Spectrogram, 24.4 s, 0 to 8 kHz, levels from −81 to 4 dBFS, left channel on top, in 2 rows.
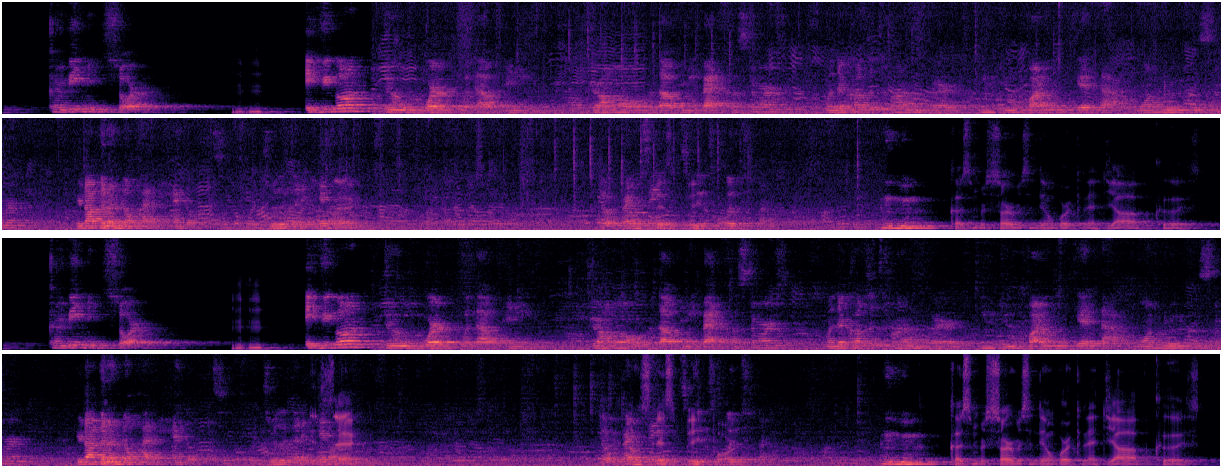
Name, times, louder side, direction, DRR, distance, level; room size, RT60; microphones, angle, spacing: voice 1, 0.5-1.4 3.0-5.4 5.8-7.8 8.2-12.4 12.9-14.4 14.8-15.7 18.2-18.8 19.1-19.8 21.0-21.4, right 1 dB, 5° left, -4 dB, 1.1 m, -29 dB
voice 2, 2.3-2.6 13.2-13.4 15.2-16.0 18.1-19.5 21.7-24.2, right 3 dB, 35° right, 12 dB, 0.4 m, -35 dB
sound 1, 3.7-21.1, left 2 dB, 50° left, 0.7 m, -39 dB
12.0 x 4.8 x 2.9 m, 1.3 s
head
